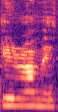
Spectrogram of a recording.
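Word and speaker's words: Erhamwen: Funny enough, that Erame does not spell as A. It's the pronunciation that is spelled as A. But technically, that Erame is spelled as letter E without diacritic. Erame.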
